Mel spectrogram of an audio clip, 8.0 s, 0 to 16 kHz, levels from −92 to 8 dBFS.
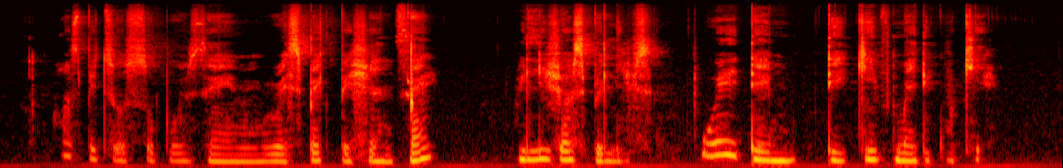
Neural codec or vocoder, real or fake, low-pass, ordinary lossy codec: none; real; 14.4 kHz; none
